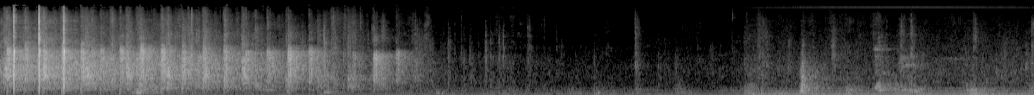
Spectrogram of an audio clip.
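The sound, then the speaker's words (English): Church audience clapping to welcome a visiting reverend. The brisk applause tapers off over about four seconds into near silence, followed by a few faint knocks and rustles. “Respectfully welcome Reverend Liu, and please help put your hands together to welcome Reverend Liu.”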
